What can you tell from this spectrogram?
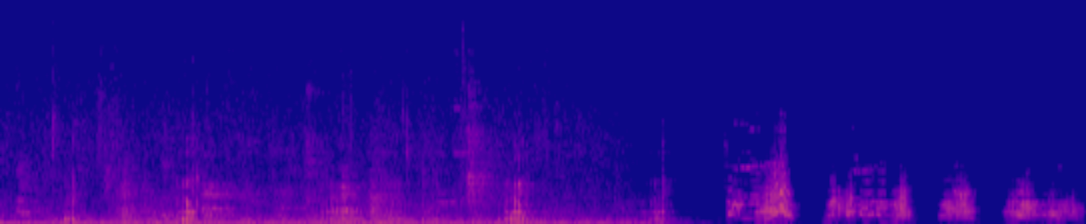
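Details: Pig making muffled grunts over a low hum, then a sudden switch to closer, louder snorting grunts in quick separate bursts with silence between them.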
